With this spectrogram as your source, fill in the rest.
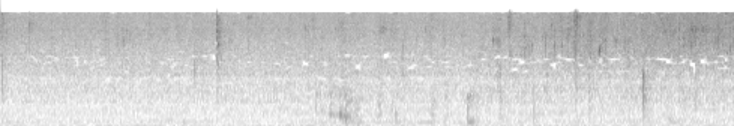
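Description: Ginger garlic paste frying with onions and curry leaves in a drumstick and brinjal curry base, a steady close sizzle with spoon scrapes and stirring clicks running under no speech.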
